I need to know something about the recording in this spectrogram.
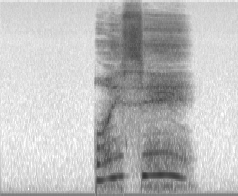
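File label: "oishii", gentle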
